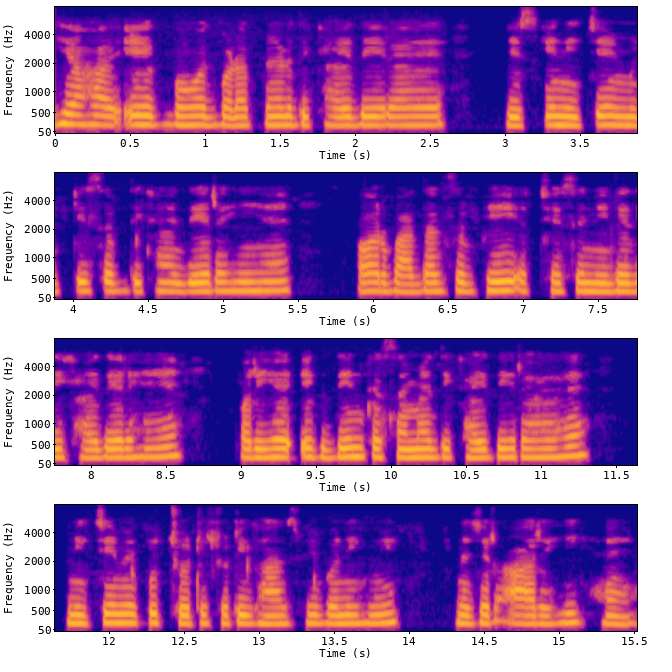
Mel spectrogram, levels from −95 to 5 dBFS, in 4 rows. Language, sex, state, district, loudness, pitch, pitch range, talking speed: Hindi, female, Chhattisgarh, Balrampur, -16 LUFS, 205 Hz, 200-210 Hz, 195 wpm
